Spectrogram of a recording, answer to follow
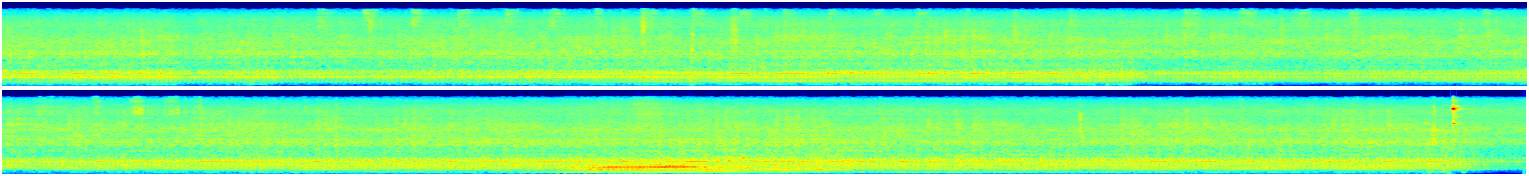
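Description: A steady mechanical hum made of several fixed tones, swelling briefly and rising in pitch about two-thirds of the way through.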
